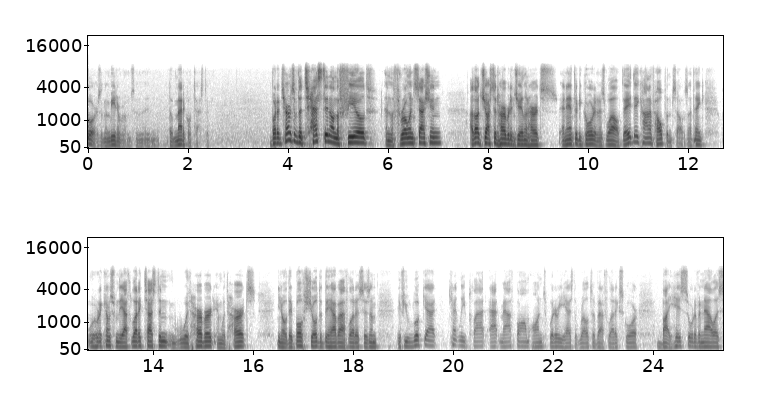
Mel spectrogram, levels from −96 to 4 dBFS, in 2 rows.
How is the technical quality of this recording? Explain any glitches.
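The recording has two level faults, both from the automatic gain control reacting to a talker's change in distance from the microphone, heard against the call path's 8 kHz ceiling.

From 3.7 to 11.64 s, just before "I think when it", the speech and room noise sink together by about 15 dB. This is automatic gain falling. The talker came closer around 3.5 s, and the control judged the input too loud and slowly lowered its gain.

From 18.11 s to the end, after "showed that they have", speech and background swell together. This is automatic gain rising. The talker moved away around 19 s, dropping the input by about 13 dB, and the control gradually raised its gain to compensate.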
